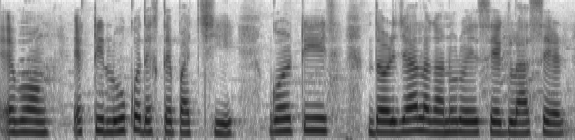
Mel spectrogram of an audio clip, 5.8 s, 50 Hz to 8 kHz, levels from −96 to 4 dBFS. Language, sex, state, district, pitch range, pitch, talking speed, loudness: Bengali, female, Assam, Hailakandi, 225-250 Hz, 235 Hz, 105 wpm, -12 LUFS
